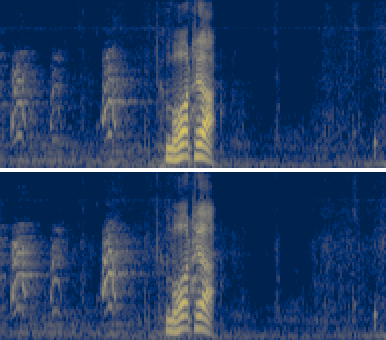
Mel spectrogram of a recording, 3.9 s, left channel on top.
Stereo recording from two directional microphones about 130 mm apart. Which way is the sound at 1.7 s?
45° left (ahead or behind).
